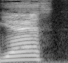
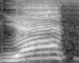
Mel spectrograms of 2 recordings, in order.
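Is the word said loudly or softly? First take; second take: softly; loudly. First: The word is said softly, at normal volume. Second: The word is said loudly, almost yelled. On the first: The answer is too quiet to be heard. The speaker calls it wrong. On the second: The answer is loud enough to be heard. The speaker calls it right.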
